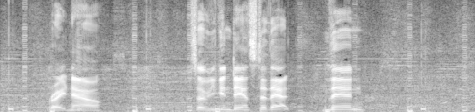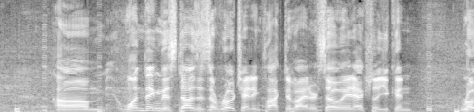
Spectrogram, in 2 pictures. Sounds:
speech

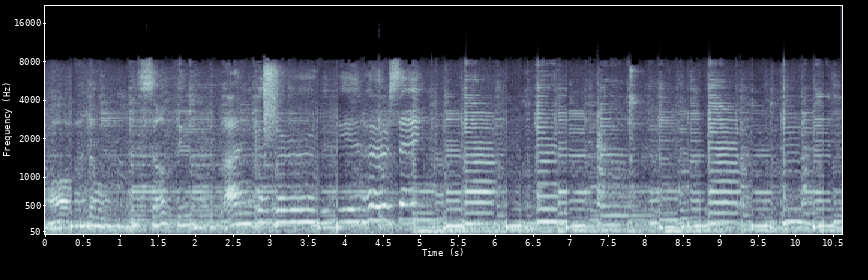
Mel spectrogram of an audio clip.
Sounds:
music

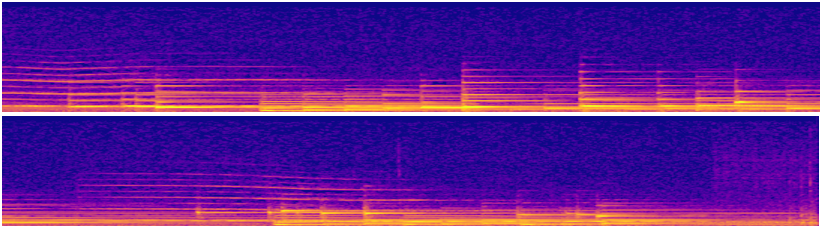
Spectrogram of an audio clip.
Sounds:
piano, singing, music

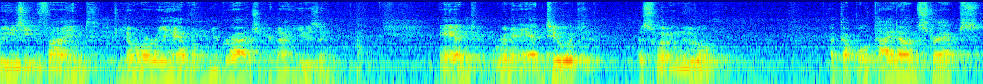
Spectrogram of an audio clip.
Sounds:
speech

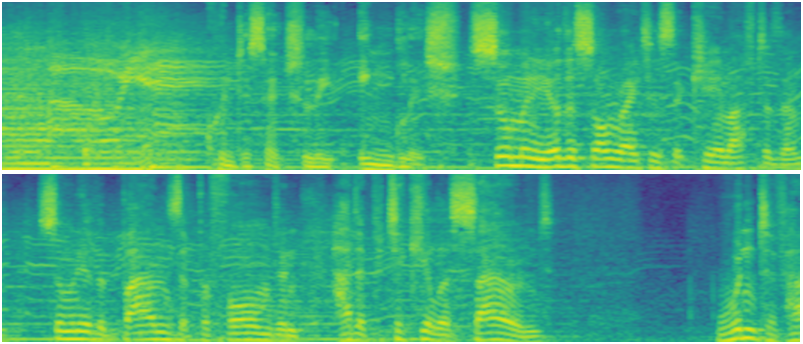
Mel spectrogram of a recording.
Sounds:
speech, music

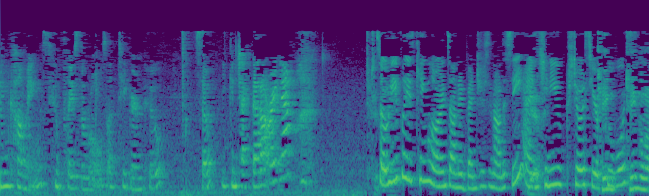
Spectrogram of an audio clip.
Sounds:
speech

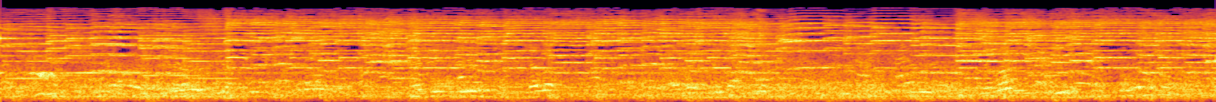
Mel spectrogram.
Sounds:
music, speech

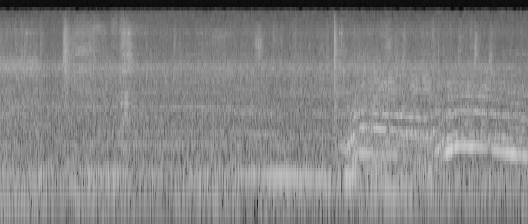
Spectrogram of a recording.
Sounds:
speech, vehicle, bus

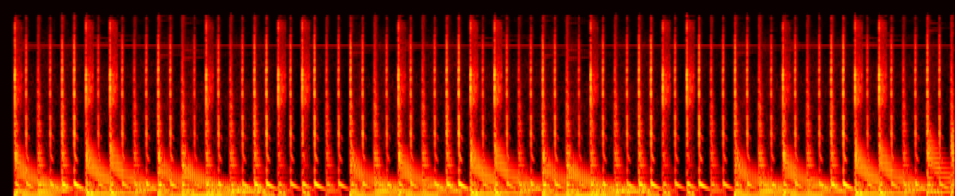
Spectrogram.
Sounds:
music, drum machine

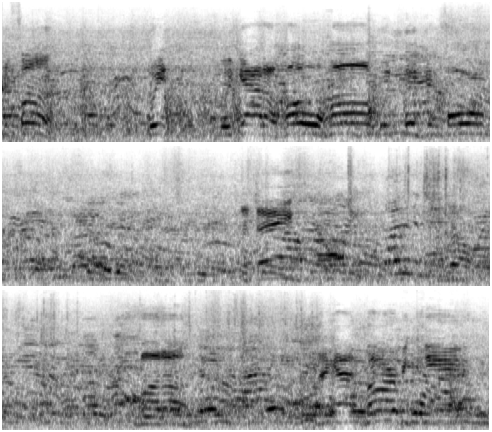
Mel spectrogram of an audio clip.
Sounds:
crowd, speech

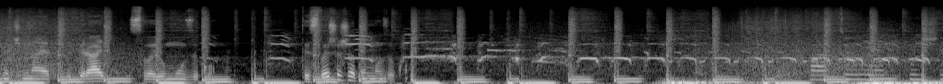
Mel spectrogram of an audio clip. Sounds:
music, speech

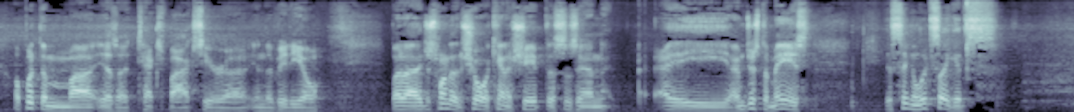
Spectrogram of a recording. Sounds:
speech

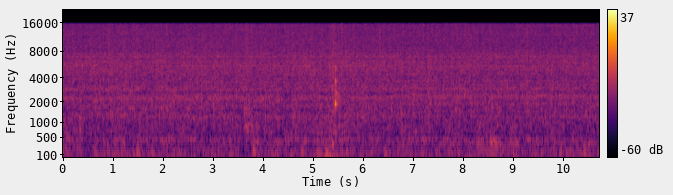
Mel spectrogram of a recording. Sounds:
bird

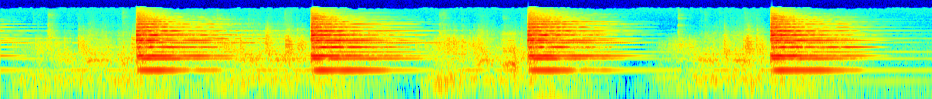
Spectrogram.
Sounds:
music

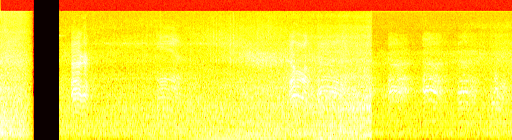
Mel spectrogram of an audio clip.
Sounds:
crow cawing

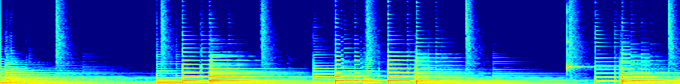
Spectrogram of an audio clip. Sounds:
guitar, music

